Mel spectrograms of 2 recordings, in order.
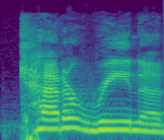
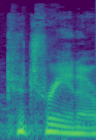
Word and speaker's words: Katarina: you enjoyed the stream katarina not Katrina right you're right Thank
